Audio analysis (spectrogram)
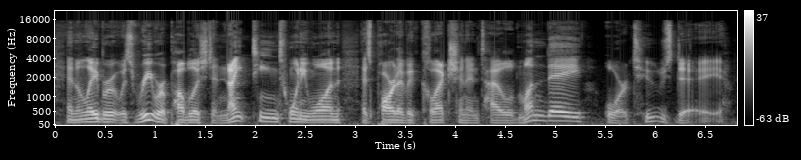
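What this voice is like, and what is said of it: Put-on narrator radio voice. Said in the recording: “fun little narrator voice you put on there, like, ooh... That was my radio voice... That was good”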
